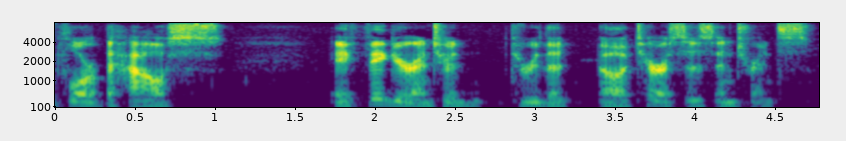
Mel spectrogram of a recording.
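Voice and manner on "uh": plain reading voice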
